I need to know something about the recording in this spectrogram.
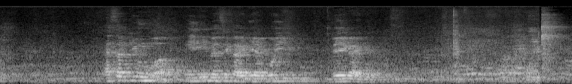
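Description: A man lectures calmly in a room with a slight echo.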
